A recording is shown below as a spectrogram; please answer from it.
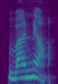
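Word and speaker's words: ванная: 12थ एंड बाय द way bathroom in Russia is वैान्या। वैन्या with अ stress on the first letter ए।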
